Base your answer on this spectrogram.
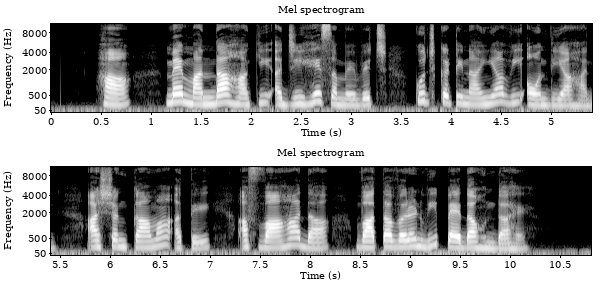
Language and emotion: Punjabi, neutral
